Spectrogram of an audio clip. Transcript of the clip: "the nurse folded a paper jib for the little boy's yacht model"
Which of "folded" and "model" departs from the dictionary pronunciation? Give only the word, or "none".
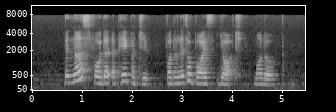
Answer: folded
